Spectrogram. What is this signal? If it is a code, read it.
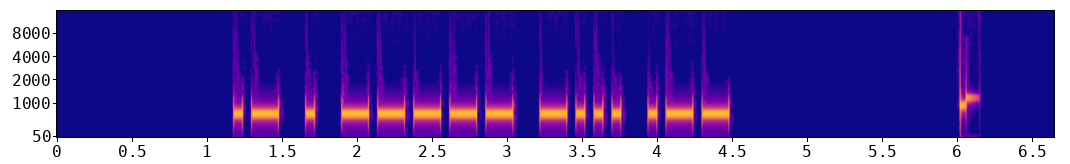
Morse code, heard as a keyed tone, about 21 wpm, 700 Hz. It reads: AE0BW
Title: USA Call Signs - 5 Characters - 2x Character Spacing - 20wpm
